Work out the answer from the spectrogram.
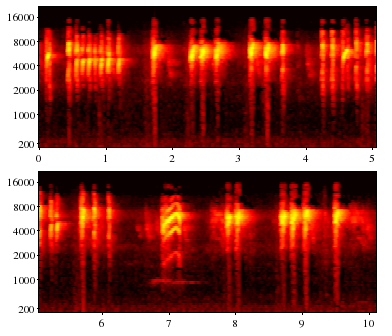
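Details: Lure recording of a sunbird for attracting wild birds, with about ten bursts of rapid, very high, sibilant twittering. The bursts are evenly spaced roughly a second apart, and one includes a steep upward-sweeping whistle.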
